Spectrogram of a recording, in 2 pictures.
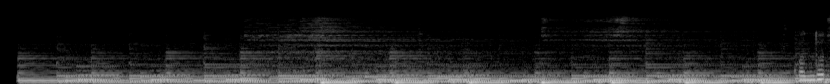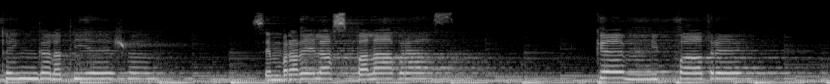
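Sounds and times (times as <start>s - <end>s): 
full instrumental accompaniment: 0.2s - 16.6s
woman singing a slow sustained melody: 7.9s - 13.4s, 14.2s - 16.6s
speech: 8.0s - 10.0s, 10.9s - 12.8s, 14.3s - 15.9s.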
